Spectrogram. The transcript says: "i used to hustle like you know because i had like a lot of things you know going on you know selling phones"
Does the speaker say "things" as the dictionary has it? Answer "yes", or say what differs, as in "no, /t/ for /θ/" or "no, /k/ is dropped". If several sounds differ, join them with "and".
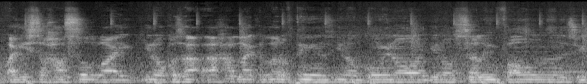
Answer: yes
